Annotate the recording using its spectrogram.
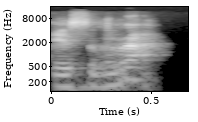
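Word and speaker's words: עזרא: Esdras, que en hebreo significa Esra. Así se pronuncia en hebreo.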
